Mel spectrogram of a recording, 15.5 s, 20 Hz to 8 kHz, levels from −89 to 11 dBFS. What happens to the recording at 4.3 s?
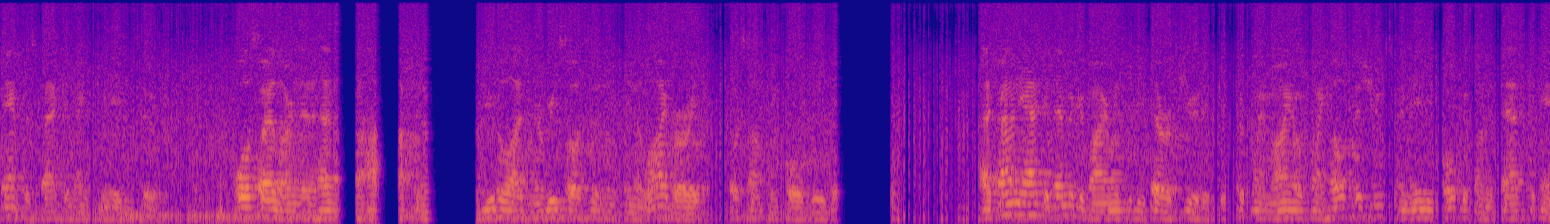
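At 4.26 s the audio stalls until 4.78 s, a call audio freeze. The last sound is stretched into a short fading buzz, followed by about 0.39 s of silence. The audio then resumes exactly where it stopped, now about 0.5 s late, with nothing skipped. The likely cause is packets arriving late so that the jitter buffer ran empty.

Across this moment, as throughout, the sound carries coarse, grainy distortion that moves with the signal, with noise sitting only about 10 dB below it. This is low bit depth without dither, likely around 5-bit rounding with no dither added.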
